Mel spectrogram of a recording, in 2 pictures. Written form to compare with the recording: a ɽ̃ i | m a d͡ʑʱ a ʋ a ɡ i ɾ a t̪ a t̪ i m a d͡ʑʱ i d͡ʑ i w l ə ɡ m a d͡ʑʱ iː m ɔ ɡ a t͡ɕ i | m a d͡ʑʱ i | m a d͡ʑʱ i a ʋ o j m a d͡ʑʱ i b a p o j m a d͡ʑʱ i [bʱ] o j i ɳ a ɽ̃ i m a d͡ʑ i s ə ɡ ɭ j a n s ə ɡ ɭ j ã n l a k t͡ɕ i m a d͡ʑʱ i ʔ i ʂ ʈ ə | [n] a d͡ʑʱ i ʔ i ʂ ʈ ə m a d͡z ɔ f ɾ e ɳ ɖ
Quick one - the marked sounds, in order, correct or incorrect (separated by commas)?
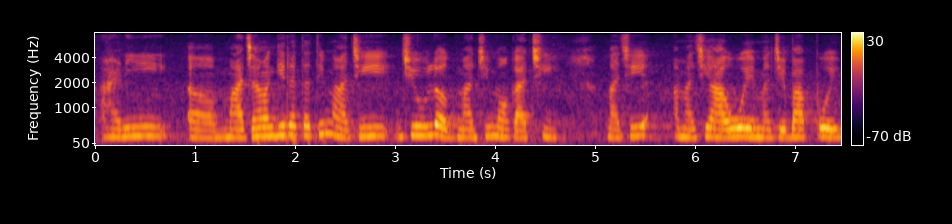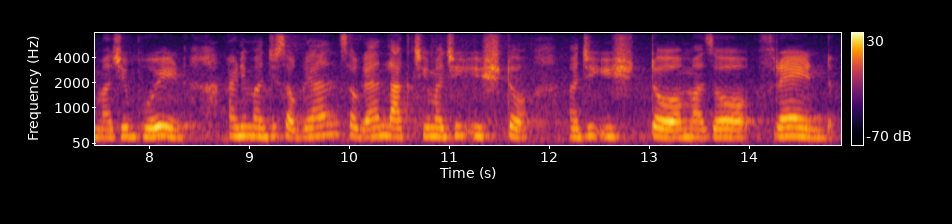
correct, incorrect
